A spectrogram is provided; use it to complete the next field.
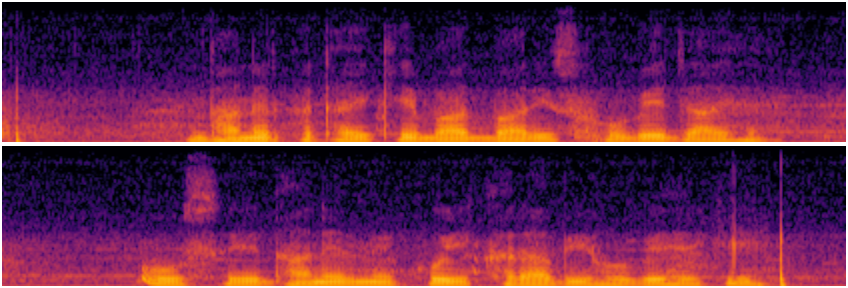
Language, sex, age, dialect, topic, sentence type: Magahi, male, 25-30, Northeastern/Surjapuri, agriculture, question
